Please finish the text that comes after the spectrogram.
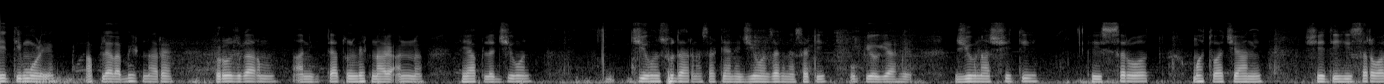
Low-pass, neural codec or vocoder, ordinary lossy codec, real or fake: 7.2 kHz; none; MP3, 48 kbps; real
